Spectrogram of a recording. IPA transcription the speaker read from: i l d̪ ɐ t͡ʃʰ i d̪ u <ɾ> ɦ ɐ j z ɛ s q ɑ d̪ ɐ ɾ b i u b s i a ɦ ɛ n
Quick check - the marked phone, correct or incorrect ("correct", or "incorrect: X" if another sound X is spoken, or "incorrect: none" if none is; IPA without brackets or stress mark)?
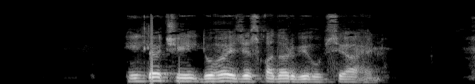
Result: incorrect: none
